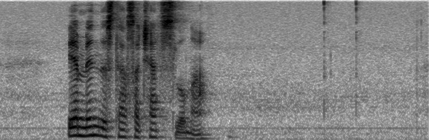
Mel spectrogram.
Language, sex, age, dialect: Faroese, female, 61+, Norðuroyggjar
